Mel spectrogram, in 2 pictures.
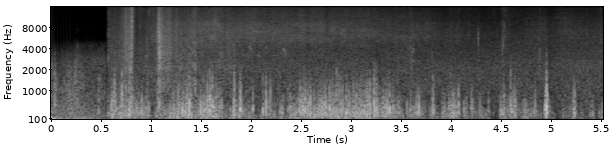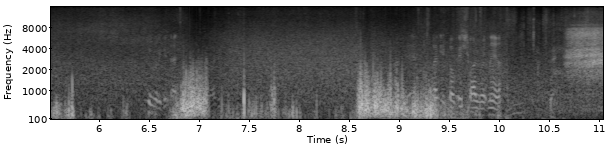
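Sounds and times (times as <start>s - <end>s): wind buffeting microphone: 0.6s - 10.2s
short hiss: 10.5s - 11.0s.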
